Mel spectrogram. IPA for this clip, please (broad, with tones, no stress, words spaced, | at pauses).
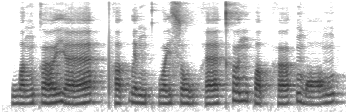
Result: wɐ˨˥ŋkœː˨˥jɛː˨˥ | pʰɐ˨˥k̚lɪ˨ŋkʷʰɐ˨˥jso˨w hɛː˨˥kʰɵ˥npɐ˨p̚ hœː˨˥k̚mɔː˨˥ŋ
